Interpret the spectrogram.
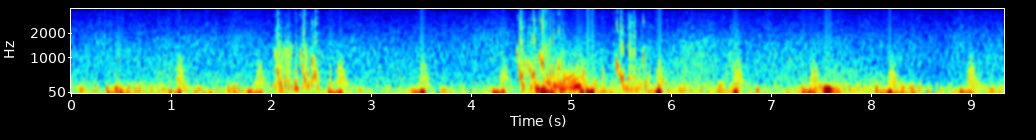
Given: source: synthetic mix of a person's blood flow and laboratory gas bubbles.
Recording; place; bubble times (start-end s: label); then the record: Doppler ultrasound of blood flow; subclavian vein
2.01-2.52 s: bubbles
2.57-2.65 s: bubbles
4.45-4.98 s: bubbles
5.22-5.36 s: bubbles
5.42-5.82 s: bubbles
From the record:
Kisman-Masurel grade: 221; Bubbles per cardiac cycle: several, 3 to 8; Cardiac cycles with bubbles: 10 to 50%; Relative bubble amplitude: barely perceptible (0.100 to 0.250); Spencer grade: 2 (many but less than half of the cardiac periods contain bubble signals, singularly or in groups); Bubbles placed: anywhere in the cardiac cycle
